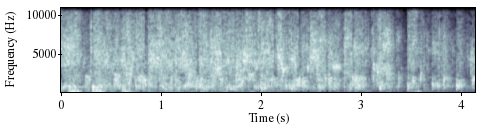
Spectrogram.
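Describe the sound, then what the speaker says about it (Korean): A large gathering at a Korean civic meeting with Confucian scholars and families of righteous army members gives loud, dense welcoming applause that runs steadily close up for the whole clip. "여러분 환영의 박수 한번 크게 보내드리기 바랍니다."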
